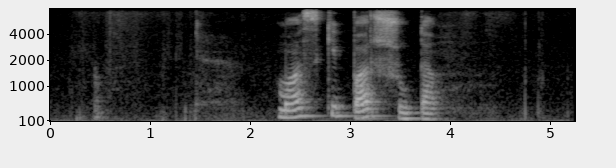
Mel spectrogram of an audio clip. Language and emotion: Russian, neutral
